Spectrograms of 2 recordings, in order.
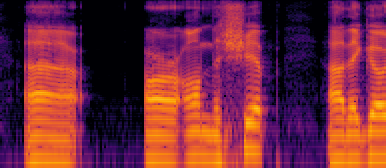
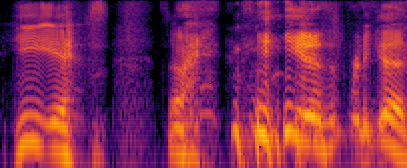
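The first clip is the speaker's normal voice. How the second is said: laughing through the words; trying not to laugh; 4 semitones higher than usual. Real, not acted. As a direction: fight back giggles as you speak. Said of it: "I'm losing it over here".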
